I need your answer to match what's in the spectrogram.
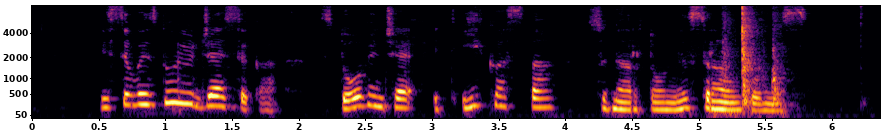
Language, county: Lithuanian, Marijampolė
